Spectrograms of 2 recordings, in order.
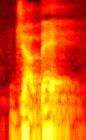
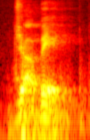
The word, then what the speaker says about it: Yahvé: Y para pronunciarlo sonaría algo como lo que estamos acostumbrados a oír: Yahvé. Yahvé, ¿verdad? Entonces esa es la pronunciación o el sonido judío que se le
